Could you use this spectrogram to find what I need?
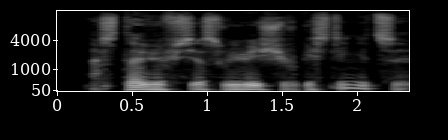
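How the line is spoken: Gentle question. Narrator (Russian): мягко спросил я

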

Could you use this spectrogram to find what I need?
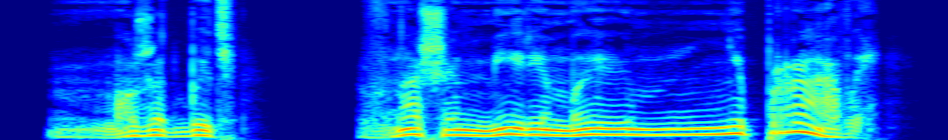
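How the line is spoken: Uncertain, anxious. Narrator (Russian): неуверенно начал Рэнсом, встревоженный тем, что натворил

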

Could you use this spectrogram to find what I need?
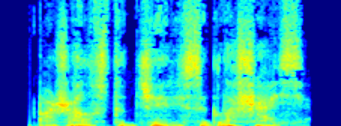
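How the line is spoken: Gentle, insistent whisper. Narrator (Russian): ласково и настойчиво шепнула она

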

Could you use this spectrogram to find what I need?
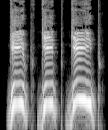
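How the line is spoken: Crowd of bettors yelling. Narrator (Russian): орали державшие пари за Соединенные Штаты

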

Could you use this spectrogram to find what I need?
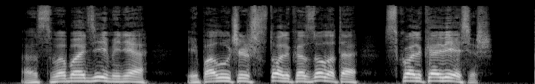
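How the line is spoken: Grumbling. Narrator (Russian): проворчал Конан

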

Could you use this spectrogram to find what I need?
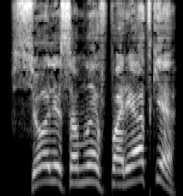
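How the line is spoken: Loud yell. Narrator (Russian): заорал я на всю кухню

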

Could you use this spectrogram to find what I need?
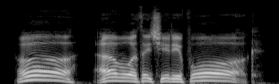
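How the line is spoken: Joyful shout. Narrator (Russian): радостно заорал Скуртл

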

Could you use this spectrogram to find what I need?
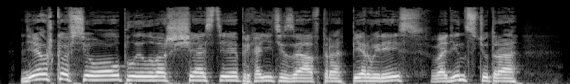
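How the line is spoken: Cheerful shout through megaphone. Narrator (Russian): весело закричала женщина с мегафоном

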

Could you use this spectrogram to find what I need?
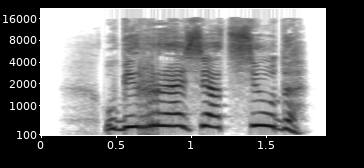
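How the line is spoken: Shouted. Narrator (Russian): закричал Майк

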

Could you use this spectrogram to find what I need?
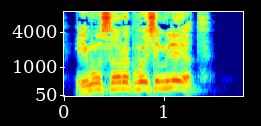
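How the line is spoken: Shouting out. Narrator (Russian): Руководитель выкрикнет

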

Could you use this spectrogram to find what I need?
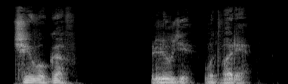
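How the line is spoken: Whisper through clenched teeth. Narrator (Russian): шепотом просимофорил он, не разжимая зубов, словно начинающий актер-чревовещатель

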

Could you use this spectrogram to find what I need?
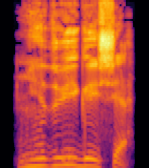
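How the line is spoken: Hoarse wheeze. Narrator (Russian): прохрипел Рауль

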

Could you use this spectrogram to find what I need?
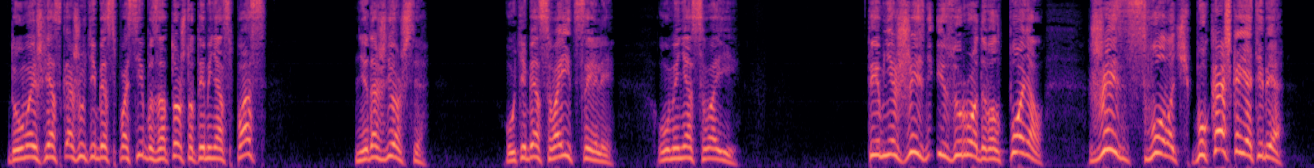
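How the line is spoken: Sudden yell, twisted mouth. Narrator (Russian): Вдруг заорал он, кривя рот

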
